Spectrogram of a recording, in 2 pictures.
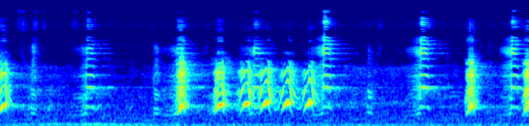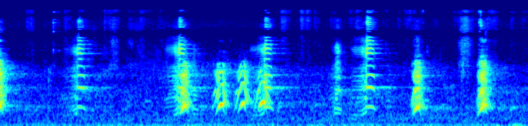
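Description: Canada geese honking: single honks spaced a second or so apart, broken by two quick runs of several honks, about two seconds in and again about seven seconds in.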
